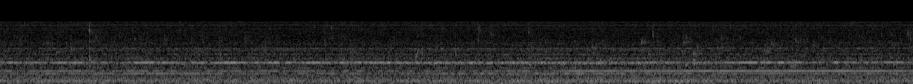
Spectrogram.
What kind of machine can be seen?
pump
